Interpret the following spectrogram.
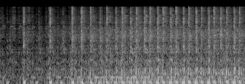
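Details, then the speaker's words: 12 HP Briggs & Stratton flathead single after sump/PCV gasket repair and carburetor cleaning: slow, even thumping at idle building smoothly to a quick, steady patter at full throttle; running healthy, no oil leak. "That's idle. Go back up. Yep. Way full throttle. There it goes."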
